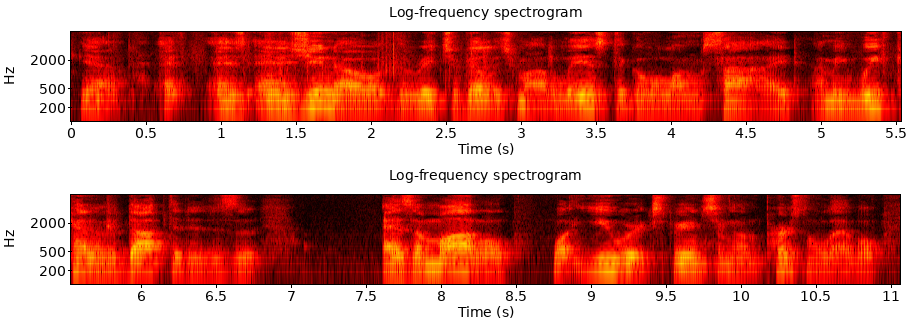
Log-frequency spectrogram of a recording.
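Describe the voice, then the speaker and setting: Older man with a gravelly voice. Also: mid-range voice, normal speed, darkish tone. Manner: rambling, hesitant restarts, laughs easily. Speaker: interviewer, missions organization host. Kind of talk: casual conversational interview.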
